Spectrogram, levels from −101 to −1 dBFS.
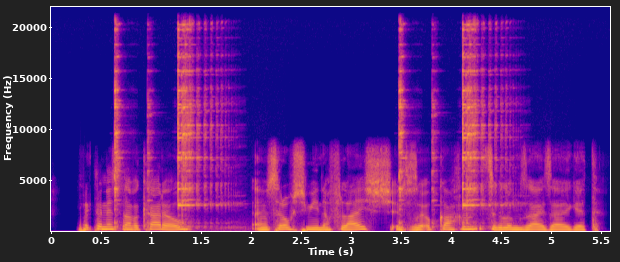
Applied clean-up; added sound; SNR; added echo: none; Cutlery, silverware; 3 dB; none.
